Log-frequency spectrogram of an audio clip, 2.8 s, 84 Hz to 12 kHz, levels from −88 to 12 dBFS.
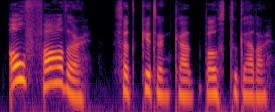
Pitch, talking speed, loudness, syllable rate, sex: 215 Hz, 175 wpm, -19 LUFS, 4.8 syllables/s, female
